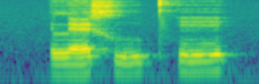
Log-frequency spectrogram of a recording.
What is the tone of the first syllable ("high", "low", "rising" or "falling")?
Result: rising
